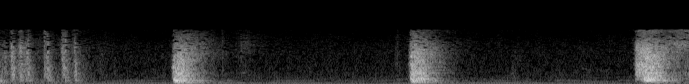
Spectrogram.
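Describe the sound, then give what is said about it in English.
A heavy door is slammed and forced with three loud, booming blows spaced a couple of seconds apart, each ringing briefly, after a flurry of smaller rattling knocks at the start. No one speaks. “Boy, whoever put that door up...”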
